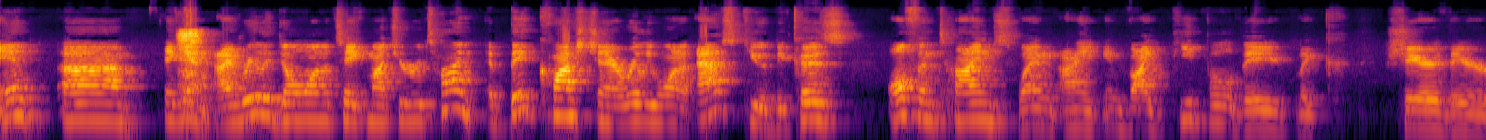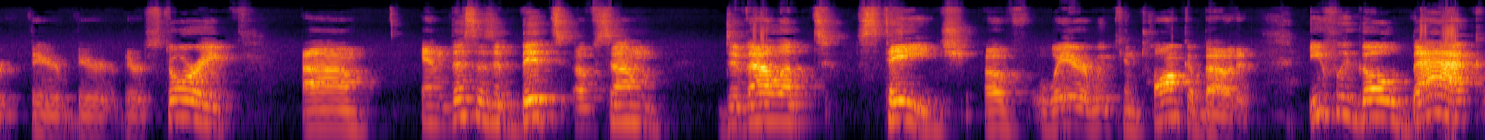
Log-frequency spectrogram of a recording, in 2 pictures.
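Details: Stuttering in an adult male who works on the phone; he reports stuttering more when reading a script aloud than when speaking freely.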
